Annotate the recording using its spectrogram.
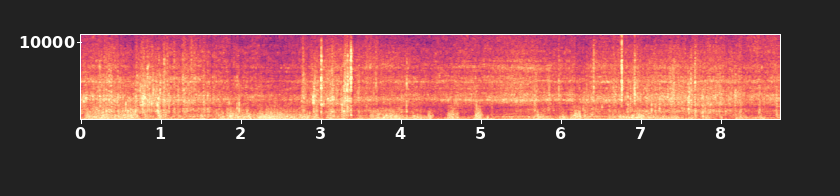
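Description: Wind rushing over the microphone of a mountain bike descending a dirt trail, over the steady rumble of the tyres on the dirt. Sharp rattles and knocks from the bike come over bumps, clustered about three seconds in and again near five seconds.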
